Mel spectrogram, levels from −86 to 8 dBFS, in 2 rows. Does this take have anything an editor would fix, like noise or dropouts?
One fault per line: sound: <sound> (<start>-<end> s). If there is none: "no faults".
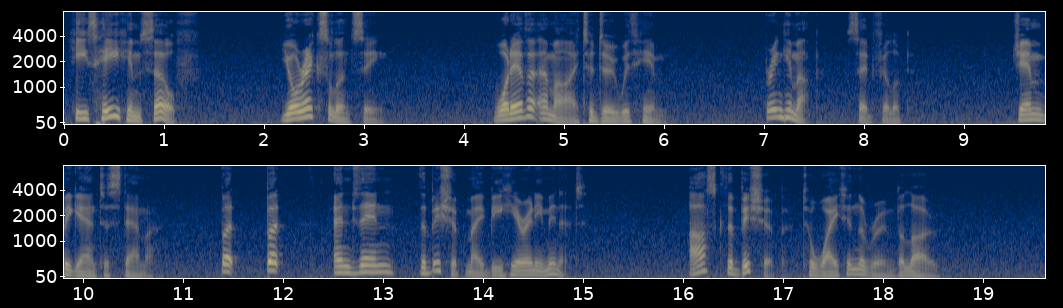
no faults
